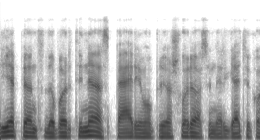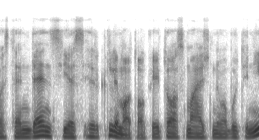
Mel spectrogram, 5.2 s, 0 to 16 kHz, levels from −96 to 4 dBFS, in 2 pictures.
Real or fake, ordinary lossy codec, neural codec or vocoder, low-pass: fake; Opus, 16 kbps; codec, 16 kHz, 8 kbps, FunCodec, trained on Chinese and English, 25 frames a second; 7.2 kHz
